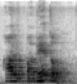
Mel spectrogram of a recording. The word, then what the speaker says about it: alpabeto: Alphabet in Tagalog is alpabeto. I pa be to.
